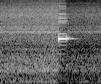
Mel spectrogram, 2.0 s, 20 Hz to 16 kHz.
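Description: Trilogy 100 ventilator giving one short, high electronic beep about a second in as the detachable battery is pushed back into it. The beep signals that the machine has detected the battery.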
